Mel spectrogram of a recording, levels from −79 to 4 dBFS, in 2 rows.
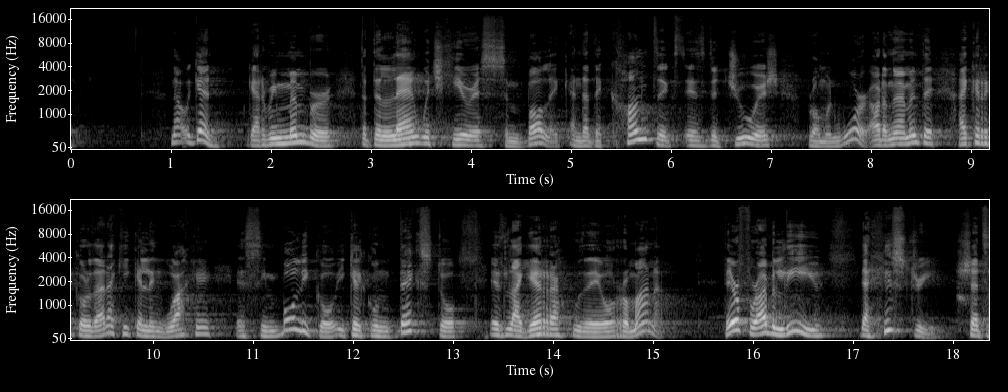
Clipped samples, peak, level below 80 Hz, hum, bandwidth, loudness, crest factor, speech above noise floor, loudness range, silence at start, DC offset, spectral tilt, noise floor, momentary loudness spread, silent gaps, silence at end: under 0.1%; -6 dBFS; -80 dBFS; none; 18 kHz; -26 LUFS; 20 dB; 40 dB; 4 LU; 1 s; under 0.1%; -6.5 dB/octave; -65 dBFS; 13 LU; none; 0 s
